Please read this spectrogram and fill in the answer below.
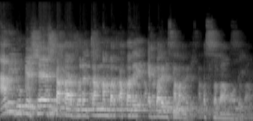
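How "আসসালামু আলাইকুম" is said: very soft, quiet, gentle voice. Greeting people praying in the mosque without disturbing them: very soft, gentle voice. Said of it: "খুব আস্তে করে মৃদু আওয়াজে".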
